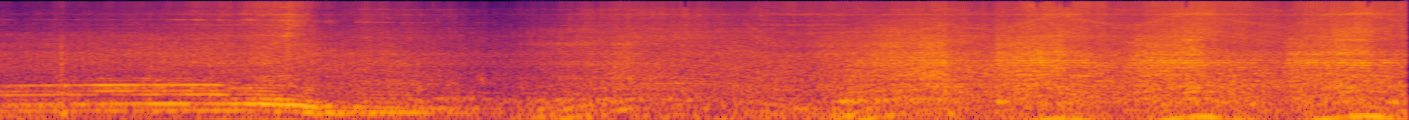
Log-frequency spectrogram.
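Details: Isuzu D-Max diesel after its faulty injectors, the cause of hard starting, were tested; revved repeatedly, rising and falling smoothly about once a second with no misfire or knock, responding cleanly.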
